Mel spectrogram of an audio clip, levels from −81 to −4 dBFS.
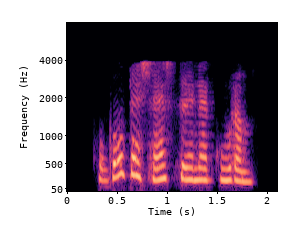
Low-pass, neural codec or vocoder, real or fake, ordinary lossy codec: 7.2 kHz; codec, 16 kHz, 1 kbps, FreqCodec, larger model; fake; AAC, 16 kbps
